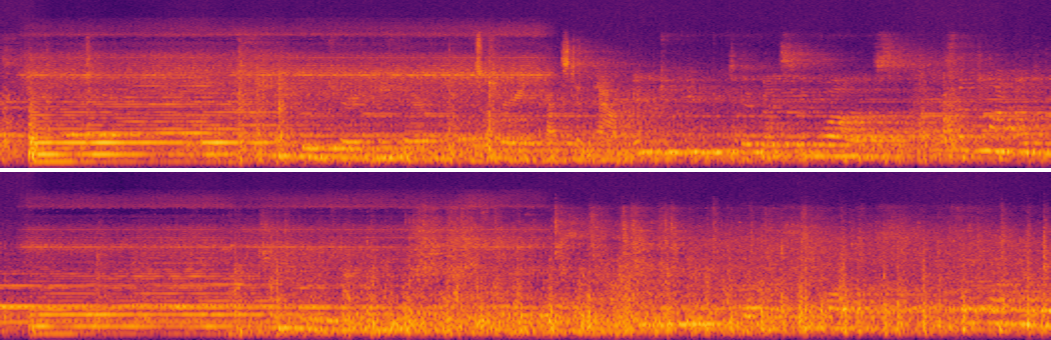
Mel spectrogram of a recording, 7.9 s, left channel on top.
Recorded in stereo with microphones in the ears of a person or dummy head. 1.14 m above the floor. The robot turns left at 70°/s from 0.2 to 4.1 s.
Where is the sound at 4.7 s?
10° left (ahead or behind), 4.5 m.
